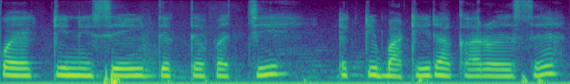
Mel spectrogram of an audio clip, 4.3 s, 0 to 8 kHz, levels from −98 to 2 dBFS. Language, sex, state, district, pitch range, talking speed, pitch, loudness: Bengali, female, Assam, Hailakandi, 200-220 Hz, 125 wpm, 210 Hz, -19 LUFS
